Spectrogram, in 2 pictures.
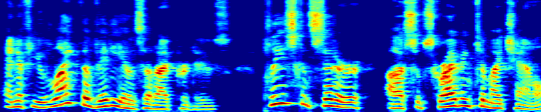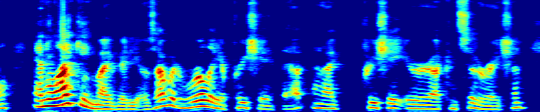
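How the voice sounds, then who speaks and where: A dull, lo-fi recording of a man with a slightly low-pitched voice. He hosts a hands-on product test, talking off the cuff, with hesitant pauses and well-worn phrases as he goes. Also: very animated. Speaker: host of a radio gear review channel. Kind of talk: unscripted product test commentary. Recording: dull, muffled lo-fi sound.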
